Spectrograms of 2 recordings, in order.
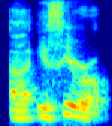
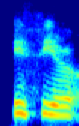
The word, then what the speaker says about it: Isiro: Oh, no, I was just correcting the pronunciation. Isiro, yep. Isiro, okay.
